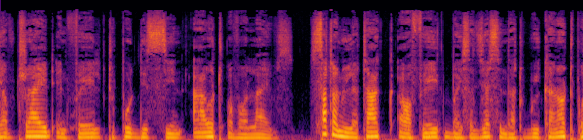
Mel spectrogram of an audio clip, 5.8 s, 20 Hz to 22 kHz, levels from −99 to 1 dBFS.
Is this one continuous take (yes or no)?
no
